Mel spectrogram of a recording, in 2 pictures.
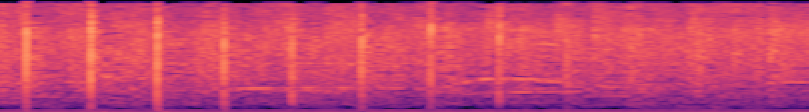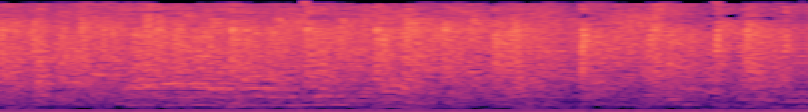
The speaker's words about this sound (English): Praise God. Let's clap our hands again for the Lord.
